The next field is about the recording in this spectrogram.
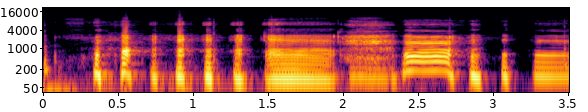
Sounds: Laughter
